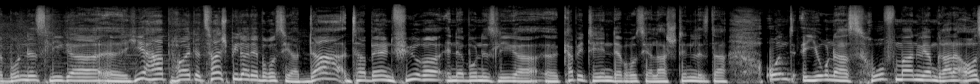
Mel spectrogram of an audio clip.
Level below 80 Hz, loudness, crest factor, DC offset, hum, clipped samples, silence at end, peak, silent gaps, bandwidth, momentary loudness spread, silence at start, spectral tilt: -42 dBFS; -18 LUFS; 16 dB; under 0.1%; none; under 0.1%; 0 s; -2 dBFS; none; 17 kHz; 3 LU; 0 s; -5.5 dB/octave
